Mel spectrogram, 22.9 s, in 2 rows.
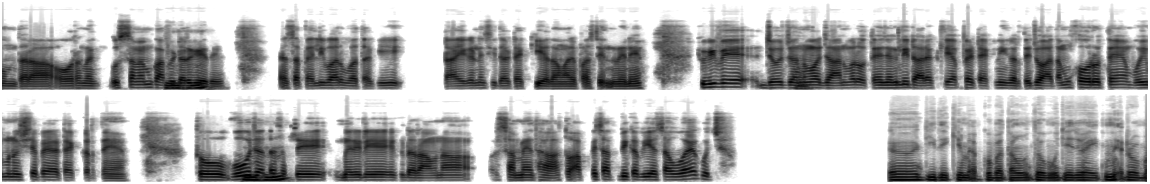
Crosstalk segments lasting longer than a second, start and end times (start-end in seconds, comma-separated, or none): none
